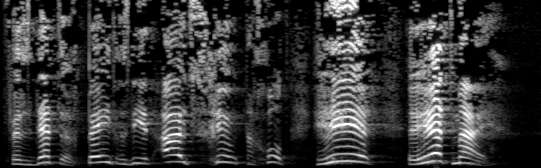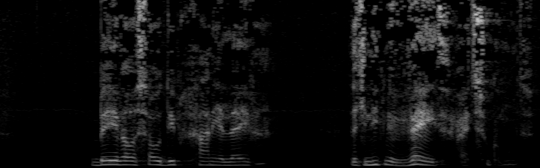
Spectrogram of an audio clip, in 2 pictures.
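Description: A man preaching a sermon, moving between hushed, intimate questions to the listener and loud, emphatic declarations. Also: sits high, moderate pace.

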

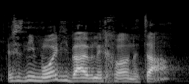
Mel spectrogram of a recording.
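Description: A man's voice: fairly high pitch, fast. A young man giving a sermon in a conversational way, asking his listeners questions and telling a personal story. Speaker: preacher.

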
